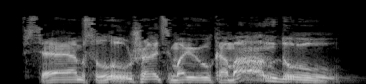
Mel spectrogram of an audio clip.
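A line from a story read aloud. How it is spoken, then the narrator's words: Roaring magical voice. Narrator (Russian): проревел его магический голос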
